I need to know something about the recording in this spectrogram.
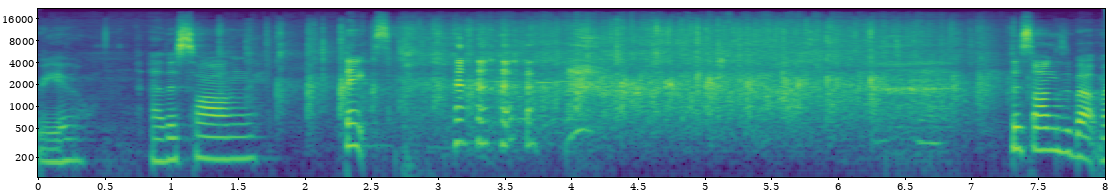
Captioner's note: applause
